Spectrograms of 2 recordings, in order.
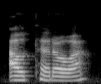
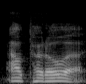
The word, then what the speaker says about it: Aotearoa: Aotearoa. – Aotearoa.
